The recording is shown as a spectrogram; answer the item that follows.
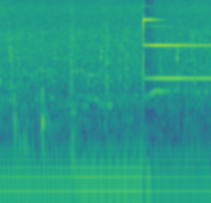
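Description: A small metal wall bell struck once by a pull on its clapper cord, about a second and a half in, ringing on with a few clear, bright tones.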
